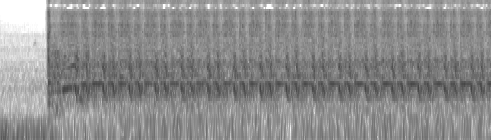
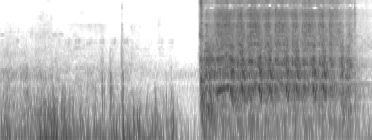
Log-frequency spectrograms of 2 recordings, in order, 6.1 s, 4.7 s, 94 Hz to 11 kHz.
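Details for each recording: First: Grasshopper 225K zero-turn mower at 150 hours, no start after running out of fuel and refuelling, run without a proper gas cap: starter spins the engine steadily about three beats a second but never fires; no fuel from the pulse fuel pump, pump failed. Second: Grasshopper 225K zero-turn mower at 150 hours, fuel pump pulse line checked and tank line reinstalled: quiet ticking, then a loud, even churning crank for two seconds without firing; strong cranking, good fuel pumping confirmed, carburetor likely dry.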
